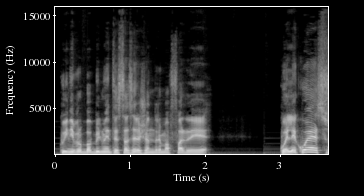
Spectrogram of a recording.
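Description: Slightly high and smooth, the voice belongs to a young adult Italian game streamer chatting casually at home on a close desk microphone. He rambles informally, swears without restraint, and repeats words to drive points home.

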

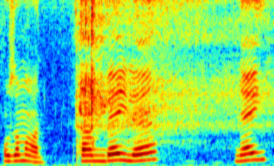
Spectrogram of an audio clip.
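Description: A woman's voice: high voice, steady tone, extremely slow, noisy background. A young woman chatting her way through a horror game, slangy and prone to panicky outbursts. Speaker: gameplay streamer. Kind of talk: casual horror game commentary.

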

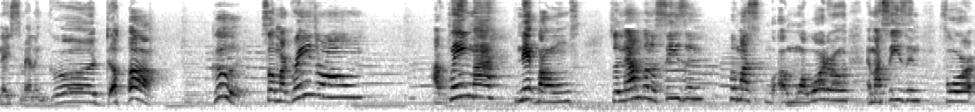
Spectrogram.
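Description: Talking to viewers as y'all, this woman is a chatty, folksy cooking vlogger filmed by a camera on her kitchen counter that she moves around. Her high voice is fairly bright with vocal fry, and the kitchen sounds echoey, with music in the background.

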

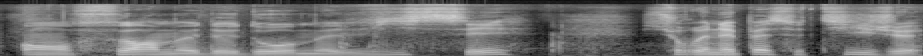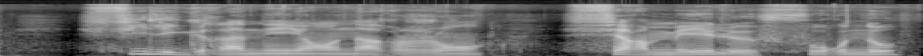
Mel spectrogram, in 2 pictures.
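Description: A man narrating a novel in a measured, even reading voice. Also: mid-range voice. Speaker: audiobook reader. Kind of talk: scripted narration.

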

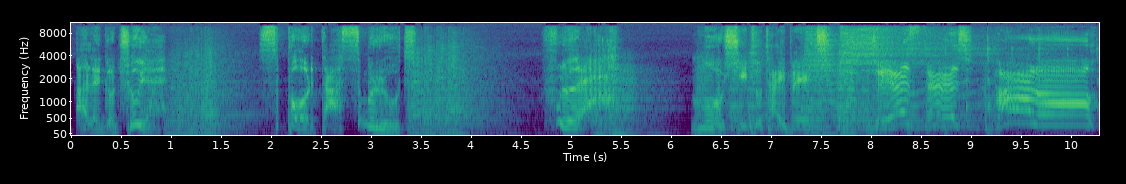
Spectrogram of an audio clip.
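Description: An actor playing a lazy, scheming villain disguised as a dinosaur, talking theatrically and whining, for a children's TV dub. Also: male voice, wildly swooping pitch, drawn-out words, creaky, long pauses, heavily acted. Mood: grumbling. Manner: theatrical, whiny, sweeping pitch swings. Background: loud music.

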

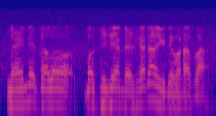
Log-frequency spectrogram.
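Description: A man on a hissy, muffled phone line talks quickly in the polite, formal manner of an official. He presses his points insistently and repeats himself as he persuades. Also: medium pitch. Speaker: phone scammer posing as a police officer.

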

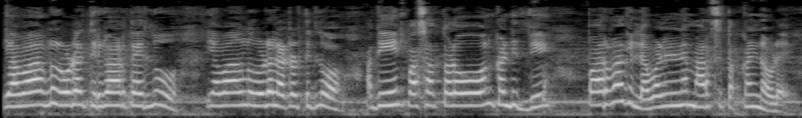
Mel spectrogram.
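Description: A woman's voice: very high voice, very fast, bright, forceful tone, a little hiss or hum. Woman voicing a gossipy village neighbor. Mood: teasing. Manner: gossipy, teasing. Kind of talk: cartoon comedy voice acting.

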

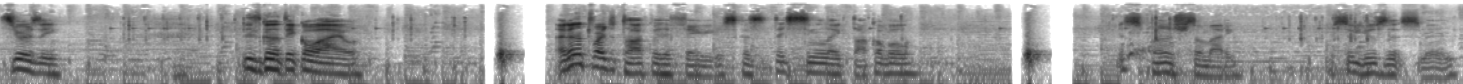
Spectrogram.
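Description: A young adult gaming host chats informally and self-deprecatingly, reading dialogue and commenting on play, from a small room in his home. His voice sits on the low side, a bit slow with frequent pauses, captured on a handheld mic over background music.

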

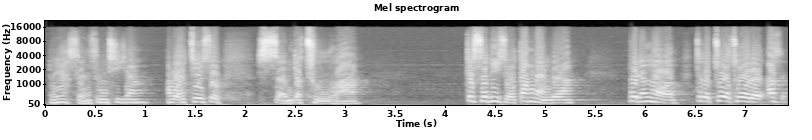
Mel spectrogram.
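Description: A man preaching a sermon, animated and full of small fillers. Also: fairly high pitch, fairly quick, rough recording.

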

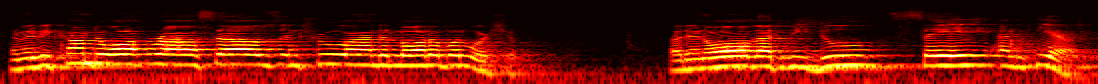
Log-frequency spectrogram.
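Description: A man leads a congregation in formal liturgical prayer, with a measured cadence. His voice sits high for a man. The sound carries a cathedral echo from a large church sanctuary. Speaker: worship leader.

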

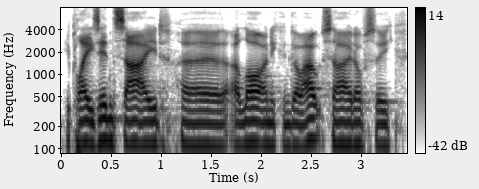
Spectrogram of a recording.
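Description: After the match, a young football captain is interviewed indoors against a sponsor backdrop, holding a handheld mic close. Plain and measured, he repeats words as he thinks. His voice is on the low side and fairly bright, with a flat delivery and clean tone.

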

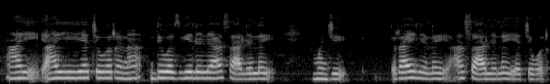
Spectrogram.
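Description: A woman's voice: high voice, level tone, brisk. A young woman playing a defensive, pleading daughter-in-law in a home drama.

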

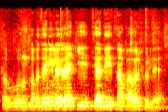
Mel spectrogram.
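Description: A man's voice: medium pitch, little pitch movement, normal speed, reverberant. A man teaching exam preparation in a casual lecture style, talking conversationally and repeating his key points.

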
